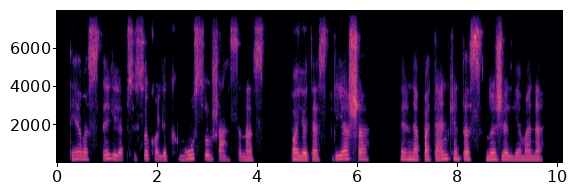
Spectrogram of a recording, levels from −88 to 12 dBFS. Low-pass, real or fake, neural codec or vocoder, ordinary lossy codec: 7.2 kHz; real; none; Opus, 16 kbps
